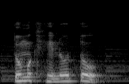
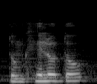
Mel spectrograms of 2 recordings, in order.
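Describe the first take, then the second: First: It sounds like a statement urging someone to play. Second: It sounds like a question with questioning intonation.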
